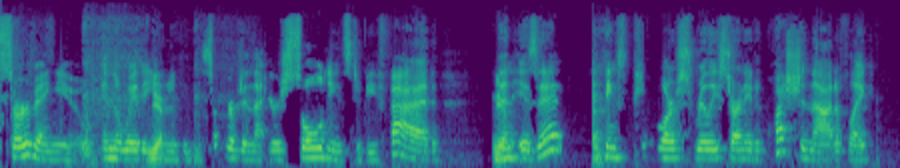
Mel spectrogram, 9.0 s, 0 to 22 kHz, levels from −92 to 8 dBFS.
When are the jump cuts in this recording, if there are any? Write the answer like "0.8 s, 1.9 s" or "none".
6.0 s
